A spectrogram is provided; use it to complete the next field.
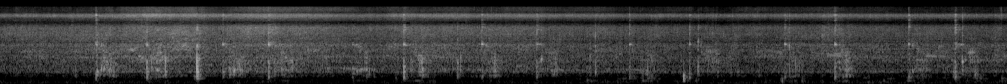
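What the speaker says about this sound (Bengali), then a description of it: "লঙ্কার গুঁড়ো দিয়ে দিলাম দিয়ে ভালো করে নাড়ব" Spice paste with chili powder is stir-fried in a pan for boal fish curry with potatoes, a close hiss of frying under repeated scraping strokes of a spatula, steady and alone.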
